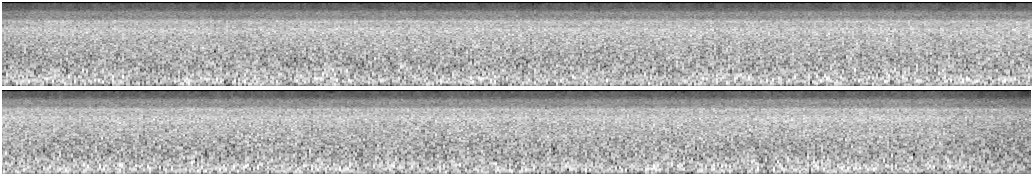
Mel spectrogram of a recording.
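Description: A loud, constant roar of rushing water, unbroken and steady from start to finish, like a waterfall heard up close.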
